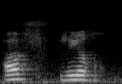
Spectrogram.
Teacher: را باریک پڑھی جائے گی اور غین کو آپ نے پر کر دینا ہے اور اس پر قلقلہ بھی نہیں کرنا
